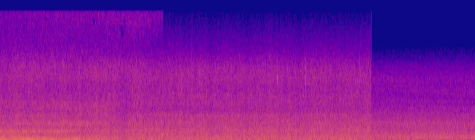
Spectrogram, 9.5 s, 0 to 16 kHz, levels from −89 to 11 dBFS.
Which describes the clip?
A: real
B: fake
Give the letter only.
A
